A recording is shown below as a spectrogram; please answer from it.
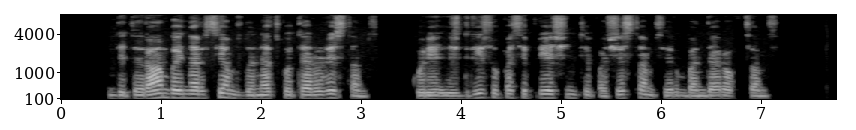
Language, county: Lithuanian, Telšiai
